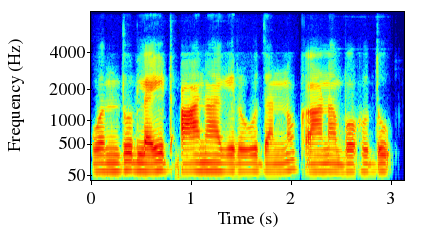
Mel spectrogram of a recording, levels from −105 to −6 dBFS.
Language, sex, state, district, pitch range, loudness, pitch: Kannada, male, Karnataka, Bangalore, 105-110 Hz, -20 LUFS, 105 Hz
